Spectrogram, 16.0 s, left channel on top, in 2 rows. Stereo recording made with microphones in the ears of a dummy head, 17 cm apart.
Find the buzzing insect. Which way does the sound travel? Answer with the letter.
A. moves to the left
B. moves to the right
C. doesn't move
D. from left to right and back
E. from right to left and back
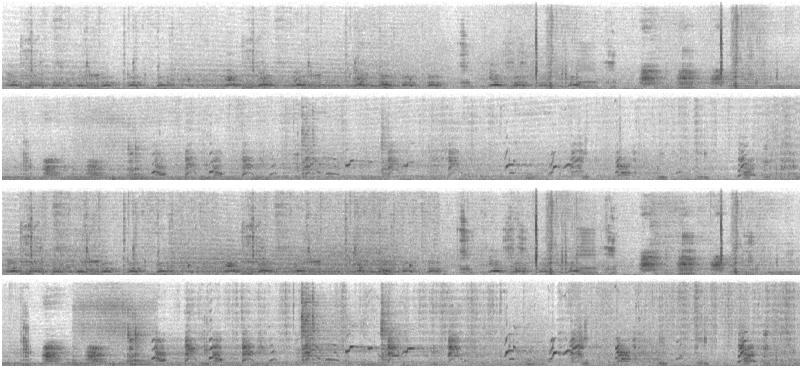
A.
